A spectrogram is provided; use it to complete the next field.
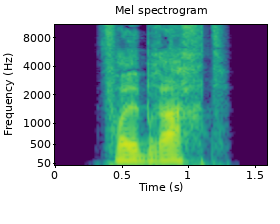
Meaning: past participle of vollbringen
- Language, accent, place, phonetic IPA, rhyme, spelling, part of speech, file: German, Germany, Berlin, [fɔlˈbʁaxt], -axt, vollbracht, verb, De-vollbracht.ogg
